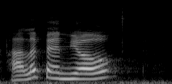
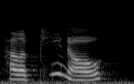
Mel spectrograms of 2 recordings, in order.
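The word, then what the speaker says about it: jalapeño: It is jalapeno. When you say it jalapeno, pino rhymes with a man's body part. And what body part would that be? It would be the penis.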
